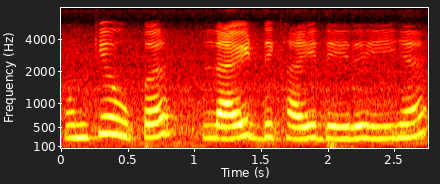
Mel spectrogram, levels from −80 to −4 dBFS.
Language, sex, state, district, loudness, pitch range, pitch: Hindi, female, Bihar, Gaya, -15 LUFS, 260-285 Hz, 275 Hz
